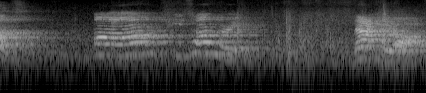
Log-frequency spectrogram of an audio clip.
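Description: Young actors speaking lines on stage, picked up from out in the auditorium. One phrase comes about a second in and another near the end, with a short pause between.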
